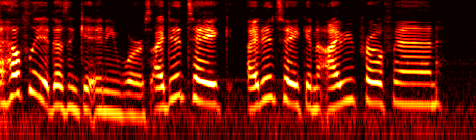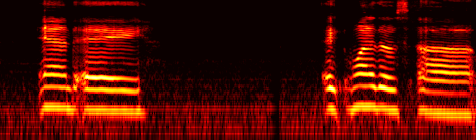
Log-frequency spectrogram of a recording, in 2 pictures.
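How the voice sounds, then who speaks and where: A woman's voice: mid-range voice, slight background noise. An older woman vlogger with a congested head cold, chatting in a rambling, thinking-aloud way and often restarting her sentences. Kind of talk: casual rambling chat to camera.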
